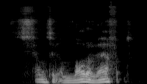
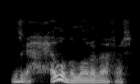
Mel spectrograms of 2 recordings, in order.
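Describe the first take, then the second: First: Said in the usual way. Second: "hell" leaned on, the line a bit faster; quicker retake, "hell" weighted; stress on hell. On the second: Shown as a demonstration. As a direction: punch "hell" and rush the rest.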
